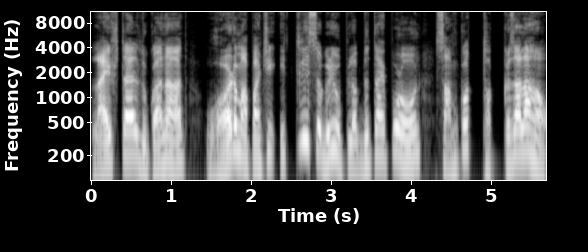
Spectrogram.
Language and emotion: Goan Konkani, surprised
